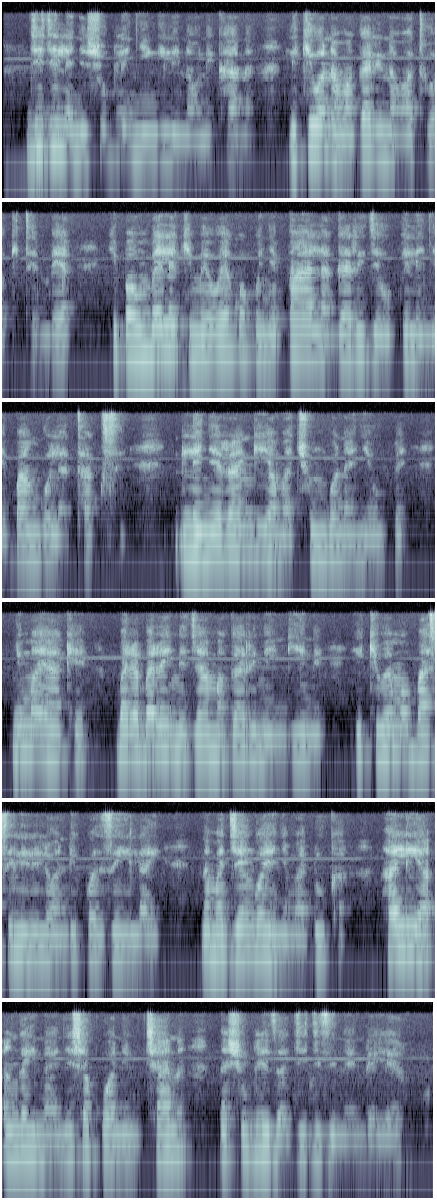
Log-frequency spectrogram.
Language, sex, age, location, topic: Swahili, female, 18-24, Nairobi, government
